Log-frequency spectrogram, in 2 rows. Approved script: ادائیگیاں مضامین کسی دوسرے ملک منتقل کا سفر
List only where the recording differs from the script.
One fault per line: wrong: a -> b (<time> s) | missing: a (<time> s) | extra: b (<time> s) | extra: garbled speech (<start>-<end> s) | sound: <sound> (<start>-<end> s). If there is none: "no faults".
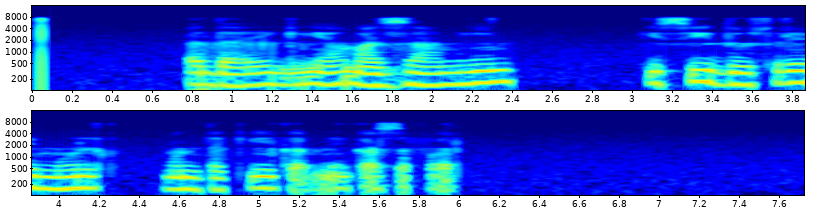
extra: کرنے (5.1 s)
